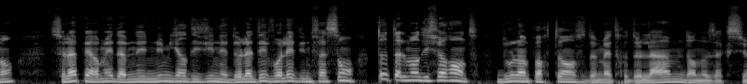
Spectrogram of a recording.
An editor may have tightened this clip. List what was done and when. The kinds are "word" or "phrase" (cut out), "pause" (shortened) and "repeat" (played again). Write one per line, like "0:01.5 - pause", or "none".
0:03.6 - pause
0:04.9 - pause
